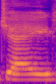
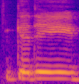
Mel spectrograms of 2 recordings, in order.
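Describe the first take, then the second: First: The name is said in one syllable. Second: The name is said in two syllables. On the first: "other people say it is pronounced Jade" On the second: "you pronounce it like G-A space D-E, like Giddy"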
